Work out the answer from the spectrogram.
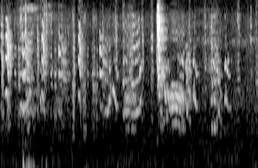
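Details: A breeding pair of budgerigars chatter in quick, high, scratchy warbles and squeaks, with a louder sharp chirp followed by a wavering trill midway, over faint low background noise.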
